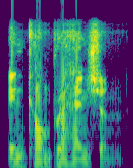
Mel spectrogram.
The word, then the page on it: incomprehension: British English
